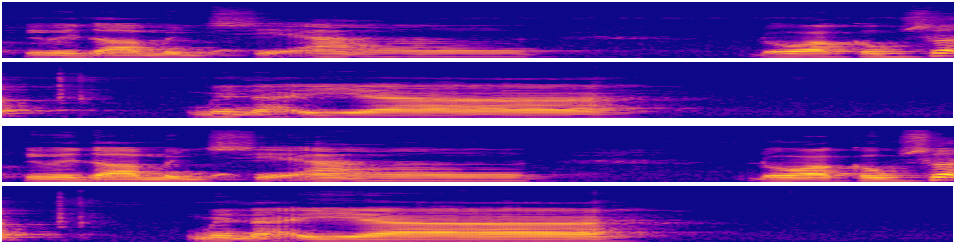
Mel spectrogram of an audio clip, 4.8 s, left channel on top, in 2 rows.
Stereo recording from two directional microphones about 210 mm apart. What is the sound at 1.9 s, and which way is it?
Speech, 60° right (ahead or behind).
